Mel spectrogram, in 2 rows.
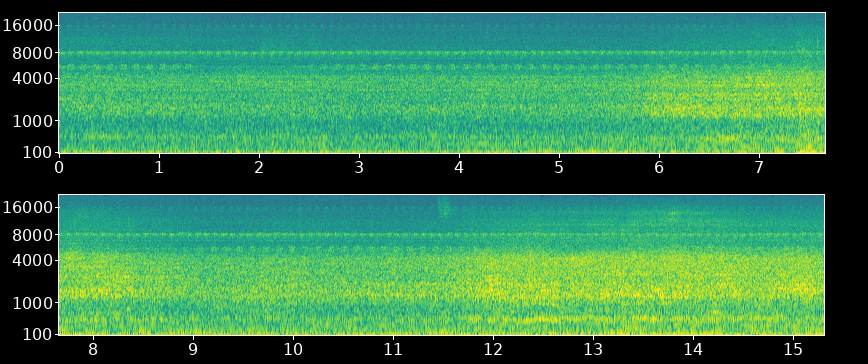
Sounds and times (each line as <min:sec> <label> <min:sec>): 0:05.8 traffic sound 0:15.3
